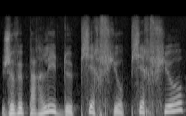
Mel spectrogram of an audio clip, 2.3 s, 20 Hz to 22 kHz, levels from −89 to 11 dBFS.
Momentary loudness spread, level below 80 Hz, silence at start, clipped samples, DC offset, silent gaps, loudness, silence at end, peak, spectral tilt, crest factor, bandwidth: 5 LU; -46 dBFS; 0.05 s; under 0.1%; under 0.1%; none; -22 LUFS; 0.05 s; -6 dBFS; -6 dB/octave; 16 dB; 12 kHz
